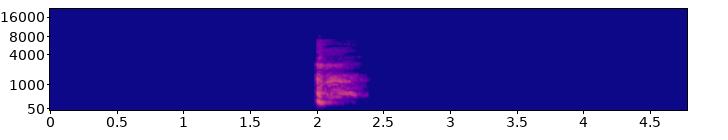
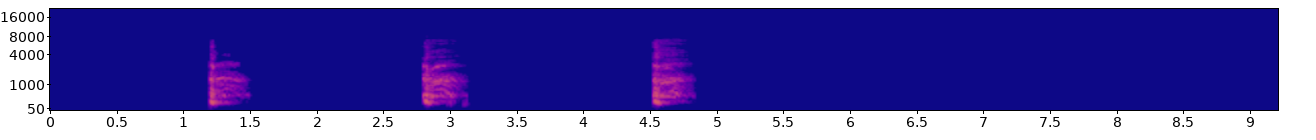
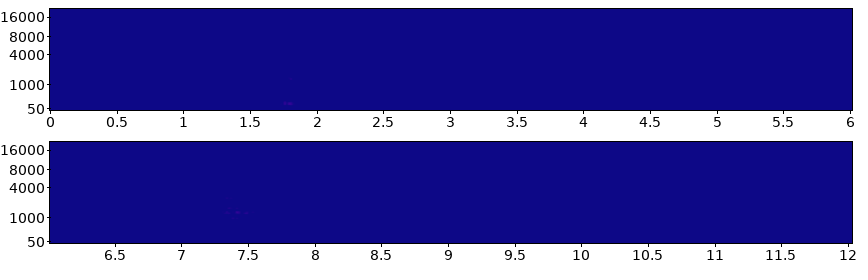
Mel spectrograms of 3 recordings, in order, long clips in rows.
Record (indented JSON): {
  "cough_length": "4.8 s",
  "cough_amplitude": 1489,
  "cough_signal_mean_std_ratio": 0.18,
  "three_cough_length": "9.2 s",
  "three_cough_amplitude": 927,
  "three_cough_signal_mean_std_ratio": 0.2,
  "exhalation_length": "12.0 s",
  "exhalation_amplitude": 4,
  "exhalation_signal_mean_std_ratio": 0.11,
  "survey_phase": "beta (2021-08-13 to 2022-03-07)",
  "age": "45-64",
  "gender": "Male",
  "wearing_mask": "No",
  "symptom_none": true,
  "smoker_status": "Never smoked",
  "respiratory_condition_asthma": false,
  "respiratory_condition_other": false,
  "recruitment_source": "REACT",
  "submission_delay": "1 day",
  "covid_test_result": "Negative",
  "covid_test_method": "RT-qPCR",
  "influenza_a_test_result": "Negative",
  "influenza_b_test_result": "Negative"
}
